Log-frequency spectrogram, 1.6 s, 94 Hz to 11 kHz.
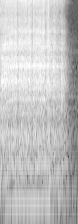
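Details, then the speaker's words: Yamaha TTR125 under restoration, with its ignition wiring spliced to a Kawasaki harness: the starter gives a high-pitched electric whir for just over a second and engages normally; spark is weak but present. "you can hear the starter also the uh the motorcycle has spark it was pretty weak but it has spark which is really good news"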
